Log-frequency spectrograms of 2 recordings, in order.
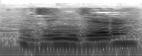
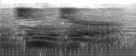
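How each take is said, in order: First: The starting j is soft, Indonesian style. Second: The starting j is released strongly with rounded lips. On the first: The speaker calls it wrong. "Bukan uh" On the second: The speaker calls it right. "Dibaca ginger"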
